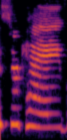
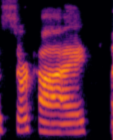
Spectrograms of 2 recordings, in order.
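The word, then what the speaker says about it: Serkay: Yeah, we were saying Serkai, but remember, everybody, in America, that's how you would say it. And then it's a Serkai, like Versailles.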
